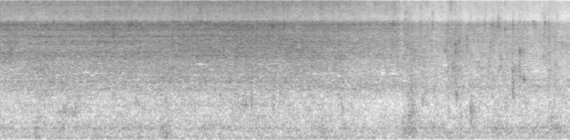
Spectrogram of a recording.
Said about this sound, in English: I'm running warm water since now that we've already peeled it.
